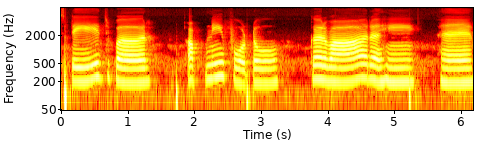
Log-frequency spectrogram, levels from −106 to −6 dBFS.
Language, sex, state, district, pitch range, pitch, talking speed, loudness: Hindi, female, Punjab, Fazilka, 190-220 Hz, 200 Hz, 70 wpm, -15 LUFS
